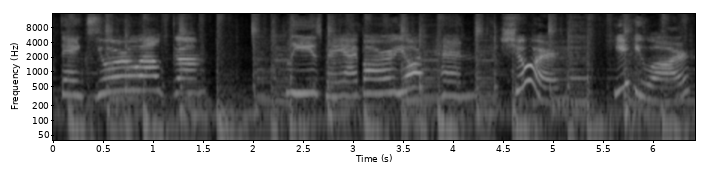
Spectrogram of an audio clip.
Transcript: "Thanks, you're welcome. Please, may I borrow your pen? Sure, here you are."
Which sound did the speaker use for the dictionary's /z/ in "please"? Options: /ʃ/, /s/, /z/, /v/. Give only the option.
/z/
